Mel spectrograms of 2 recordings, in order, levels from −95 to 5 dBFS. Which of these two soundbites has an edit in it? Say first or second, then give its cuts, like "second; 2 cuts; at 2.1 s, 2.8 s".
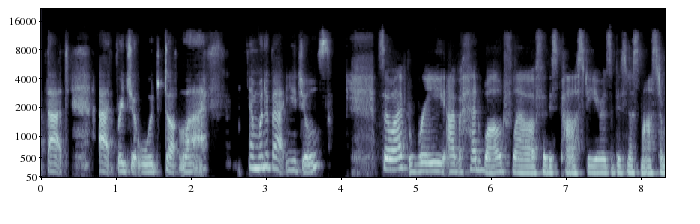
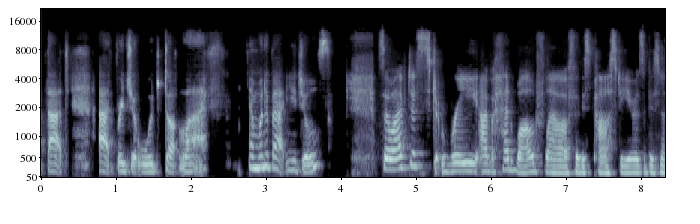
first; 1 cut; at 4.9 s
